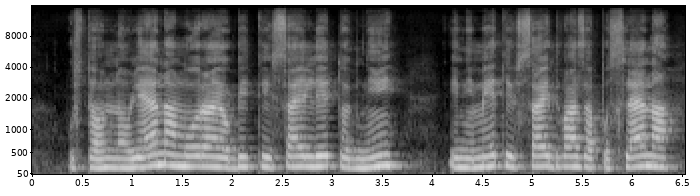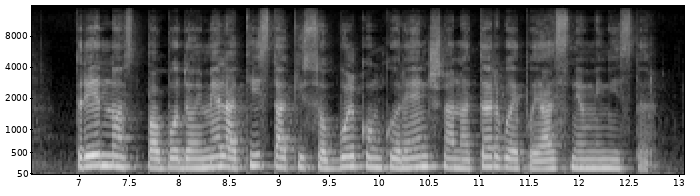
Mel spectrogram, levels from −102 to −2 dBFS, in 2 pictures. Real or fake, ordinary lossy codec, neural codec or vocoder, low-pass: fake; none; codec, 44.1 kHz, 7.8 kbps, Pupu-Codec; 14.4 kHz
